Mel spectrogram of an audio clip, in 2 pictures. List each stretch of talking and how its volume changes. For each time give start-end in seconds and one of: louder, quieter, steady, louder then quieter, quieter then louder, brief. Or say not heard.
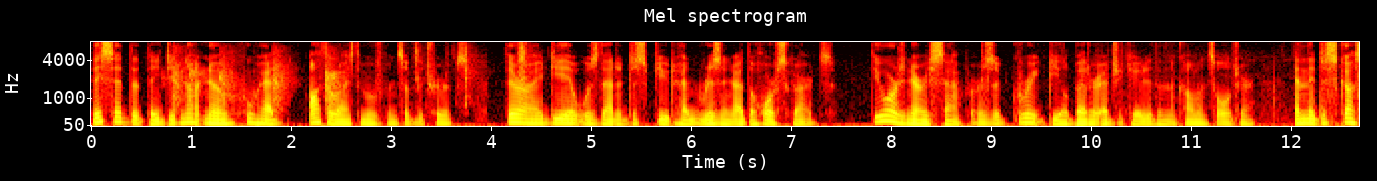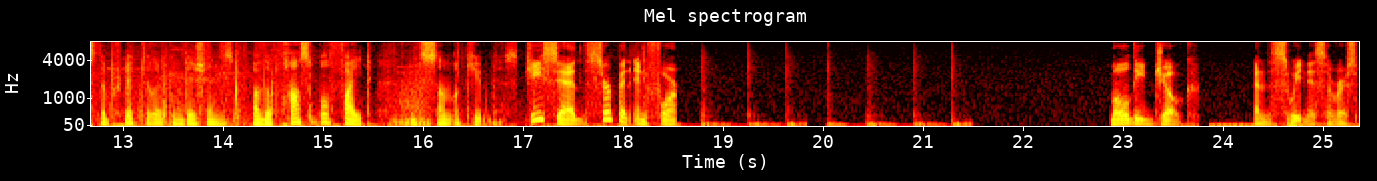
0.0-18.6 steady
22.9-25.3 brief.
